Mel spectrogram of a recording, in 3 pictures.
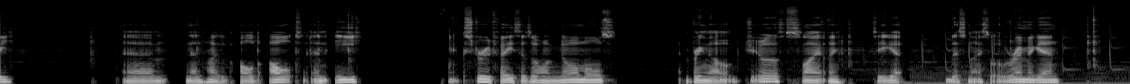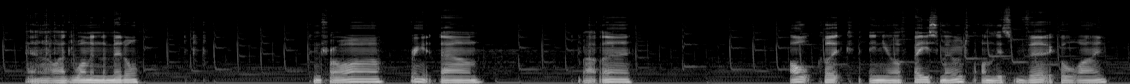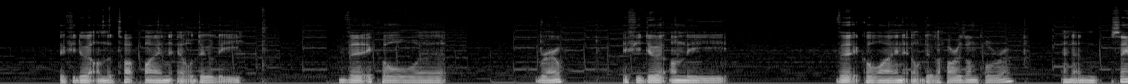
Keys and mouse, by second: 1.0 shift+middle click, 3.0 alt+e, 8.4 Tab, 8.6 middle click, 9.1-9.7 middle drag, 10.1 shift+middle drag, 10.8 KP_1, 11.5 shift+middle drag, 11.7 Tab, 12.0 shift+middle click, 12.5 shift+middle click, 13.2 ctrl+r, 17.0 3, 18.0 alt+click, 26.6 shift+middle click, 27.1 ctrl+middle click, 28.0 shift+middle click, 28.6 ctrl+shift+middle click, 28.7 shift+KP_Decimal, 29.3 ctrl+middle click, 30.6 alt+click.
